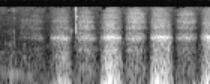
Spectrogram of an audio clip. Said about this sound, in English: why are you breathing heavy, okay?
